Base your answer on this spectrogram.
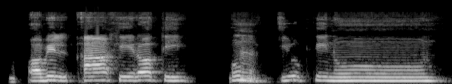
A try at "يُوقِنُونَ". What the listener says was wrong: ইউ আরেকটু টান হবে, ইউকিনুন।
